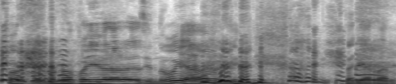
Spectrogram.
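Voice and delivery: giggling at his own story, voice climbing; laughing. Real, not acted. Laughing while telling friends about crying silently.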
